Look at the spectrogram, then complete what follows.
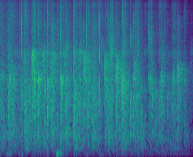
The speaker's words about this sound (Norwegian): Gi en applaus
